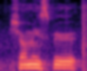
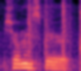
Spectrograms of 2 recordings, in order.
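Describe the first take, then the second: No difference in how they are said.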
